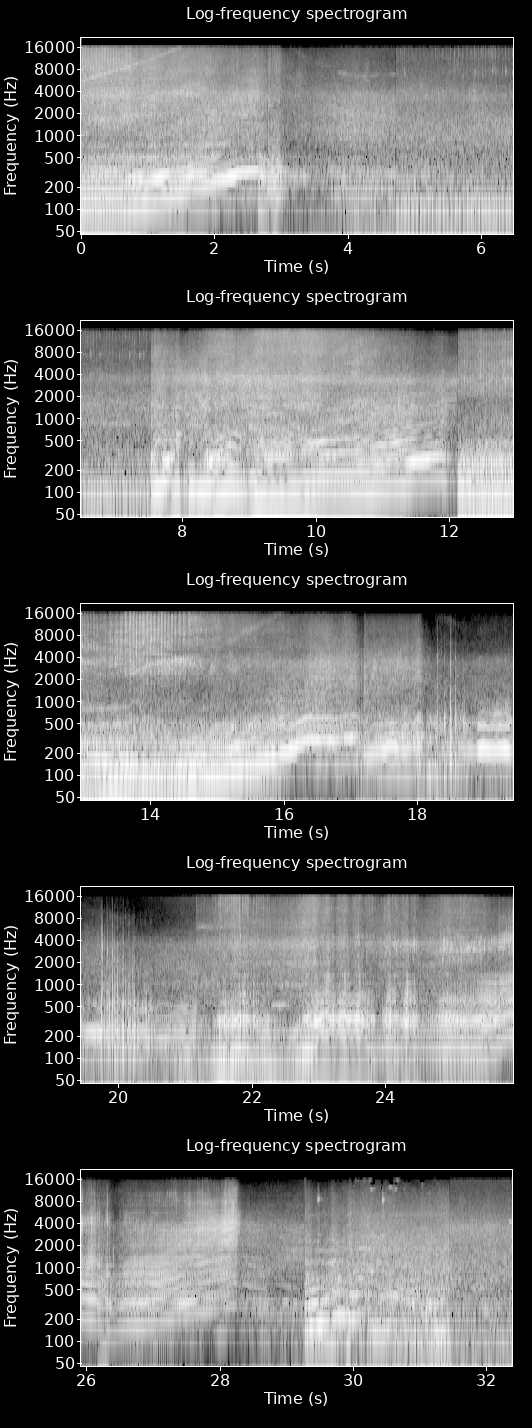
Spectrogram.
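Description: Several sports cars accelerating hard away one after another, each engine note climbing in pitch through a gear, dropping at the shift and climbing again. The clips are joined by abrupt cuts.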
